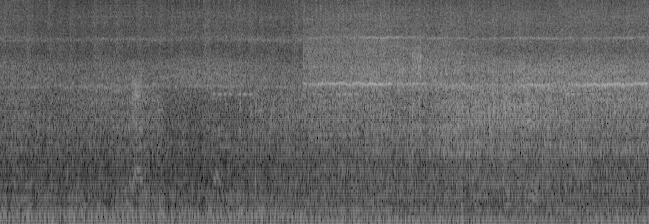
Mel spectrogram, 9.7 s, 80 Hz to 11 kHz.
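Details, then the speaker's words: First start of a freshly built engine with one muffler, G25-550 turbo and downpipe: firm, even idle with slight cam lope, head nice and quiet, no ticks or knocks; sounds healthy. "the engine sounds so good the head's nice and quiet"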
